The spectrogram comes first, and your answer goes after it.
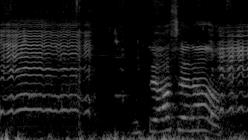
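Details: Goat among sheep grazing in fields during mating; a steady high bleat with a rich harmonic stack, then a shorter quavering bleat that wavers and falls, over soft background noise.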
